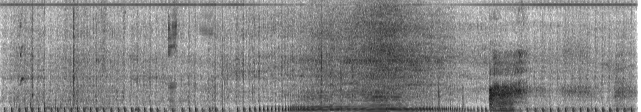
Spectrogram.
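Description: Kawasaki KLX supermoto's single-cylinder four-stroke engine chugging at low speed in rapid, even firing pulses, revving up and back down once around the middle.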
